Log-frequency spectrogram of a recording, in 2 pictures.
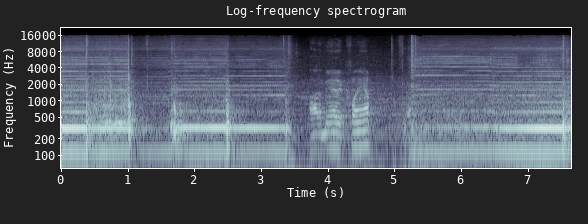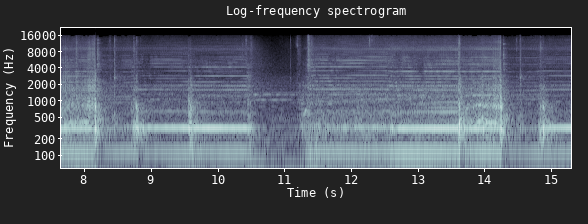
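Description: A cutting machine's blade comes down with a heavy clunk.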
